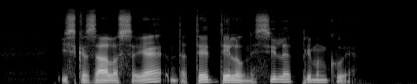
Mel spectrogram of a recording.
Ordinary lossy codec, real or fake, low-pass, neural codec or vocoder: none; real; 14.4 kHz; none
